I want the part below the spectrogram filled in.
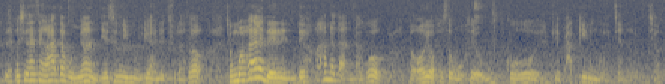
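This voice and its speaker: A woman's voice: fairly low pitch, animated, fast, background noise. A middle-aged woman giving a testimony-style sermon, telling family stories animatedly and acting out the dialogue with frequent laughter. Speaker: church speaker sharing testimony.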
